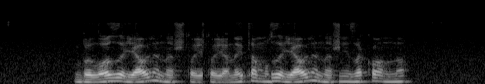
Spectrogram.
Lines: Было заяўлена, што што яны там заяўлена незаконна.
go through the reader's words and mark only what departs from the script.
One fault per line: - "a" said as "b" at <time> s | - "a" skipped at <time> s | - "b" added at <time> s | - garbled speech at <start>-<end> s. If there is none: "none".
none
